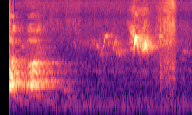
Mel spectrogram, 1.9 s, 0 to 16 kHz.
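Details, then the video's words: A neighbour's dog left outside for about twenty minutes, recorded on an iPhone 4S at 11:31 in the morning on April 18th, 2012. A single sharp bark opens the clip, followed by faint distant background sounds. "Dog Yapping"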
